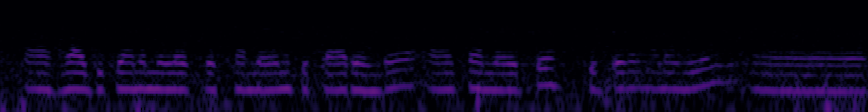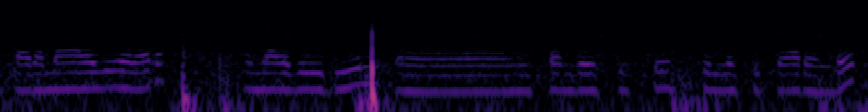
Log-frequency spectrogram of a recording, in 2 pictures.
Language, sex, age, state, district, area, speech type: Malayalam, female, 30-45, Kerala, Kottayam, rural, spontaneous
